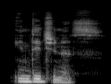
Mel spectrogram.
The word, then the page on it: indigenous: Australian English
